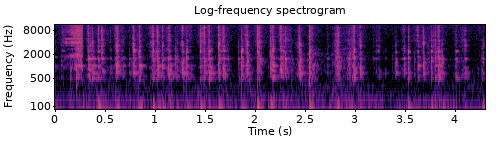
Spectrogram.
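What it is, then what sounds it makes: Hollow plastic mug tapped with fingernails. Fingernails tap rapidly on the sides and base of an empty, green, cube-shaped hollow plastic Minecraft creeper mug with a handle. The result is a quick, irregular run of light, dry clicks that die away almost instantly, over a steady low background rumble.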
